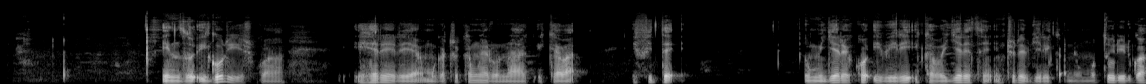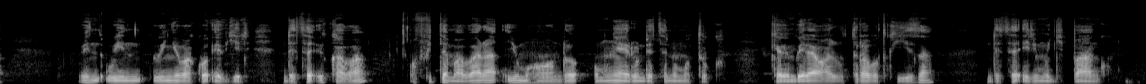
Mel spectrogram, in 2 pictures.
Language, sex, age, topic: Kinyarwanda, male, 18-24, finance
